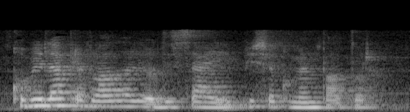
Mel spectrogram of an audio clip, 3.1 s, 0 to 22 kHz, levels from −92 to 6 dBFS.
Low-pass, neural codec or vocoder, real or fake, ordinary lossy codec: 7.2 kHz; none; real; MP3, 48 kbps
